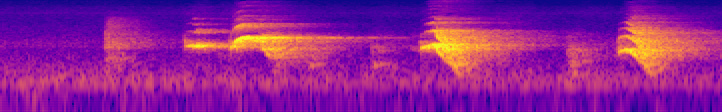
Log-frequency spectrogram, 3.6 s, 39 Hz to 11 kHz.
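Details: Newborn Labrador Retriever puppies, seven in the litter with mother Belle, born May 24, 2021, indoors on a puppy cam; a thin whine followed by three loud, rising-falling squeals roughly one second apart in a quiet room.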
